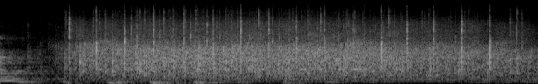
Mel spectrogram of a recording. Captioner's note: applause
